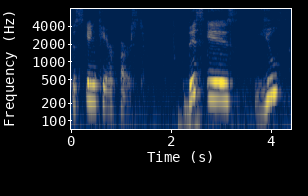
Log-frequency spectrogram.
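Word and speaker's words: Yeouth: This is Youth, I believe it's pronounced Youth, Y-E-O-U-T-H, which can be actually found on Amazon.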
